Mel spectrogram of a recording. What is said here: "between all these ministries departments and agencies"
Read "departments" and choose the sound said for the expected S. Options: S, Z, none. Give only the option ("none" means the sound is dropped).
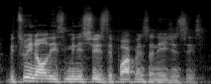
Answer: S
